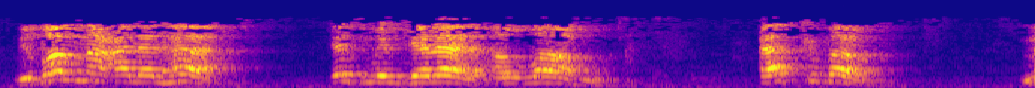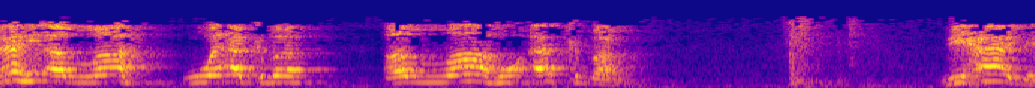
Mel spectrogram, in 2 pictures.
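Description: A man with an Egyptian Arabic accent giving a colloquial religious lesson, joking and mimicking mispronunciations. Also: very high voice. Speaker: religious teacher. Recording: echoey room, distant muffled mic.

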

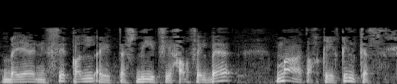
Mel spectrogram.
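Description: A man giving a measured spoken lesson, breaking into slow, drawn-out chanted examples as a recitation teacher. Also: medium pitch, lively intonation, husky, highs cut off.

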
